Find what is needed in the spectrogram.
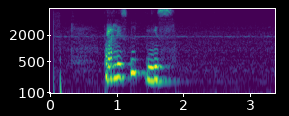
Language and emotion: Russian, neutral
